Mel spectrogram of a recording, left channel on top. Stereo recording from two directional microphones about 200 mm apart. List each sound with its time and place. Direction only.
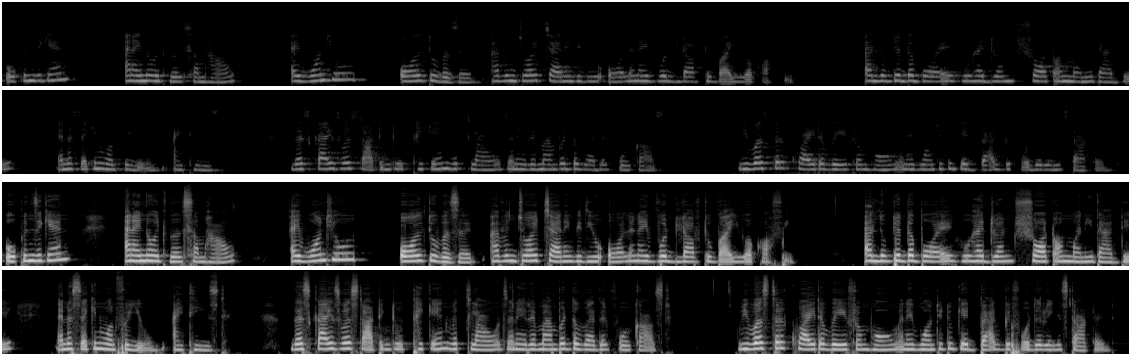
0.2 s speech: 45° right (ahead or behind)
